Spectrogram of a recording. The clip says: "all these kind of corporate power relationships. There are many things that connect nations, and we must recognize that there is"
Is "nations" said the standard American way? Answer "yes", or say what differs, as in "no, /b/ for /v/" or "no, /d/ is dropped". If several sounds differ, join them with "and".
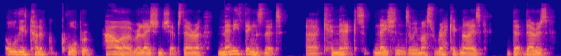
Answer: yes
